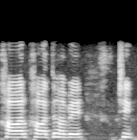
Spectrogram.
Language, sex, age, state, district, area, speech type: Bengali, female, 30-45, West Bengal, Dakshin Dinajpur, urban, spontaneous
